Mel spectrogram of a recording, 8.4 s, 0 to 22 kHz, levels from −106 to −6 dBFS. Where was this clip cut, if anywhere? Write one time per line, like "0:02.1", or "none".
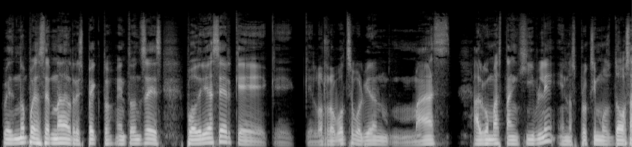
0:05.2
